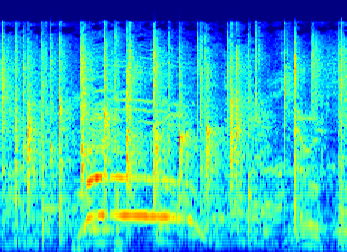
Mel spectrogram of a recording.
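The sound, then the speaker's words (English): A game show audience claps densely, fairly loud and steady for a few seconds, with voices calling and cheering over the applause, for contestants going through to the Eliminator Grand Final. “Round of applause.”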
